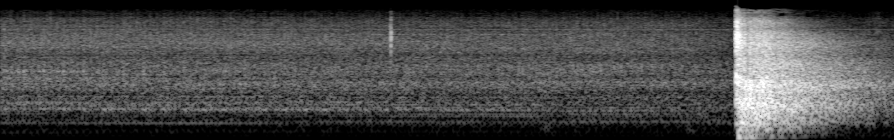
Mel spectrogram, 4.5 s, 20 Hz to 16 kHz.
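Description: A 2012 Toyota Highlander's 3.5-litre V6 idling steadily, then near the end the hood is slammed shut with one loud bang that rings away over about a second.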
